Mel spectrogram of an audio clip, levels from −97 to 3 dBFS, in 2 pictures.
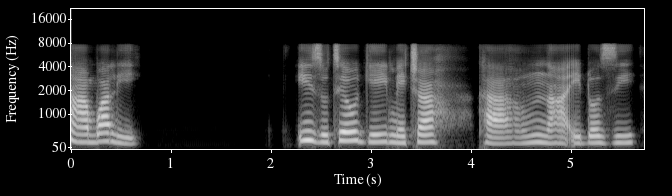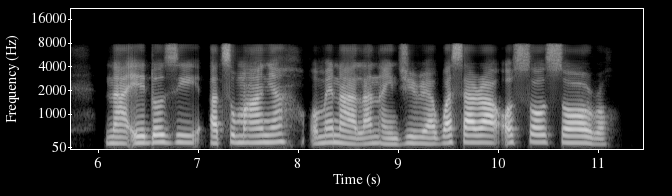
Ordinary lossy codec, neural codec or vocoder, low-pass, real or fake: none; codec, 16 kHz, about 1 kbps, DyCAST, with the encoder's durations; none; fake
